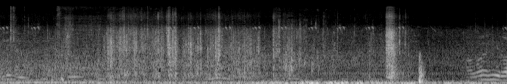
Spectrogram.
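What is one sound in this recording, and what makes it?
A plastic bucket rustles and knocks as a man handles it.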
